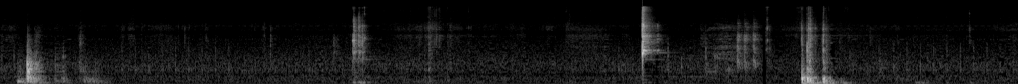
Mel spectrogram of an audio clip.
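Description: Several separate clinks and knocks of small metal carburettor parts being handled and set into a metal parts tray, with a heavier dull thump about eight seconds in as the carburettor body is moved on the table.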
